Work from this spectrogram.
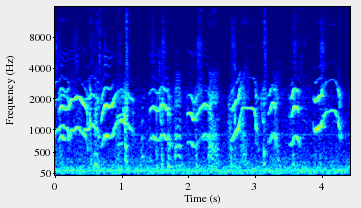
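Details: Newborn field-type Labrador Retriever pups, five days old, make a racket as they begin to suckle from their mother biscuit just past 1 pm. Loud, rising-and-falling whines overlap in quick, uneven succession over a low hum.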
